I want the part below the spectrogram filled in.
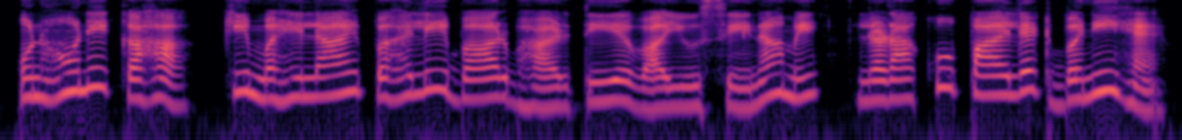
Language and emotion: Hindi, neutral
